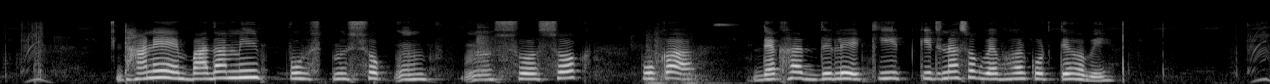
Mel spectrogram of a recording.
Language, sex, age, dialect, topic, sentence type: Bengali, female, 25-30, Rajbangshi, agriculture, question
